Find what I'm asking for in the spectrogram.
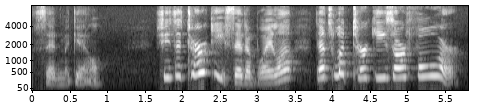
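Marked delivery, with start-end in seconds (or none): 1.6-2.6 high-pitched exasperated grandmother; insist, pitched way up; exasperated insistence. A narrator's reading. Grandmother argues over eating the turkey. 3.8-5.7 high, drawn-out exasperated grandmother; exasperated insistence. A narrator's reading. Grandmother argues over eating the turkey.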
